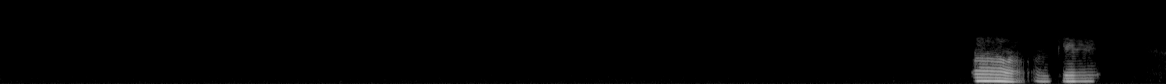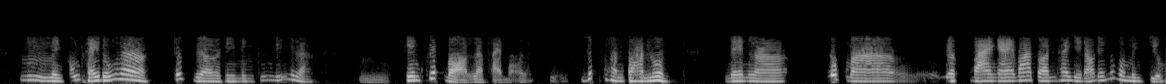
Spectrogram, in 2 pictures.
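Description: From start to finish the speech carries the signature of the AMR narrowband mobile codec. Everything above about 3.8 kHz is gone, so sibilants lose their edge and the sound is boxed into a telephone band. The coder rebuilds each 20 ms frame from a vocal-tract filter excited by a handful of pulses, and the damage is plainly audible: a buzzy, synthetic texture that fits a 7.4 kbps AMR-NB mode.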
